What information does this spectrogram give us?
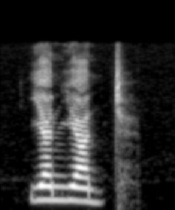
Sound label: laugh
